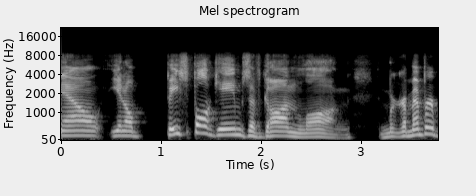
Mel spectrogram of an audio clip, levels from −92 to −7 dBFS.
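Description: No technical faults can be heard in this speech; it carries the mild coding texture of a call codec, with the top end rolled off above about 8 kHz as a wideband call path would leave it.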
